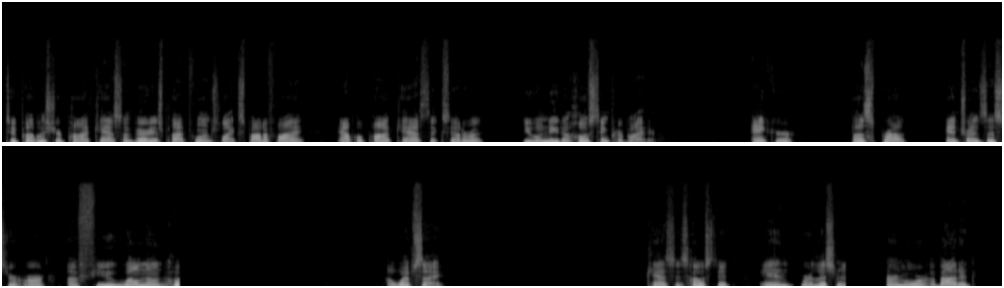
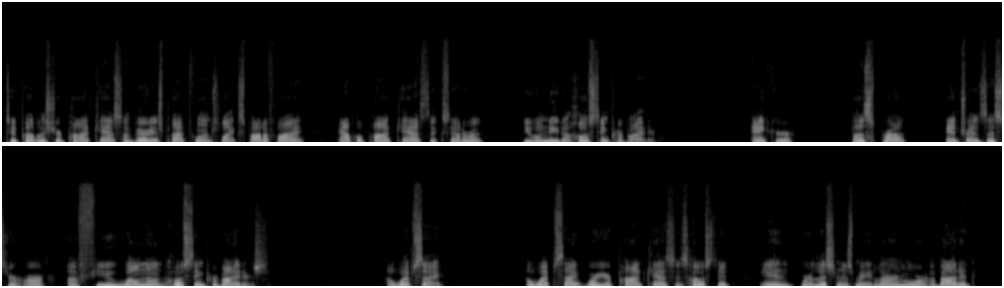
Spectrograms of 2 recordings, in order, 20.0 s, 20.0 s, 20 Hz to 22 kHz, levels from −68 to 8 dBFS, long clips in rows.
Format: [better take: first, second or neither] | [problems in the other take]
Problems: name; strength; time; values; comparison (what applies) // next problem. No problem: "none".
second | audio cutting out; at 12 s for 1.5 s, at 15 s for 1.5 s and at 18 s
